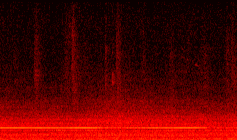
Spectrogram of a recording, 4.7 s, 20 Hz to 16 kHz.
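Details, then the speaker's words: Godox SL-150 LED video light at 100% output, before fan upgrade: constant thin whine with soft airy hiss from the cheap stock cooling fan running flat out. "I mean this is a great light very bright the only downside is a fan noise because they used a cheap cheap cheap fan"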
